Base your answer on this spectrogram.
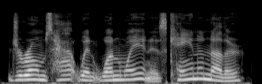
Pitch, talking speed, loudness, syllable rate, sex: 205 Hz, 205 wpm, -16 LUFS, 6.2 syllables/s, female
